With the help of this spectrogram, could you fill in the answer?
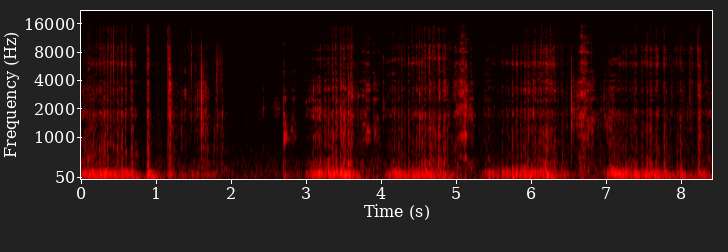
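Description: A solid green bar of soap is shaved and scraped with a metal utility blade, and curls fall off as it is cut. Soft scraping strokes come in bursts with a low rumble underneath, broken by sharp bright clicks and brief quiet pauses.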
